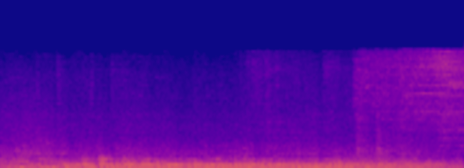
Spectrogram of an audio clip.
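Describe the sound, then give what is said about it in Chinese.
A train rumbles steadily along railway tracks, a dense low roar of wheels and carriages with faint rhythmic clatter and a thin squeal creeping in toward the end, with no voices. “而这些煤矿全都要仰赖铁路运输出口。”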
